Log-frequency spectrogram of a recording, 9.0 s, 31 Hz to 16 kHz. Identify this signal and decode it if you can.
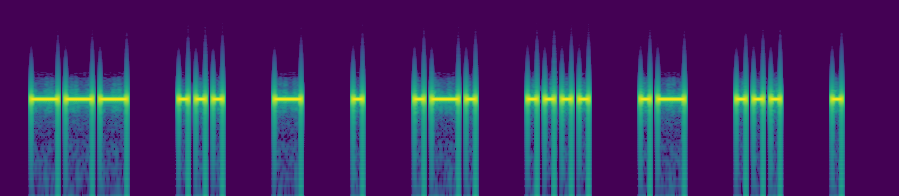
Morse code, heard as a keyed tone, about 14 wpm, spaced as for 10 wpm, 680 Hz. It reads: OSTERHASE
